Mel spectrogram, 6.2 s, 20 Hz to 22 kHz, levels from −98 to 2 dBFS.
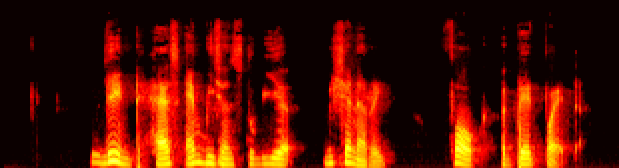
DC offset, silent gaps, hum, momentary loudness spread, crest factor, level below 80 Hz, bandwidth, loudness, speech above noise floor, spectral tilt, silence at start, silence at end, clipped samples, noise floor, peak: under 0.1%; none; 50 Hz at -55 dBFS; 13 LU; 20 dB; -52 dBFS; 13 kHz; -25 LUFS; 59 dB; -7 dB/octave; 0.9 s; 0.6 s; under 0.1%; -83 dBFS; -6 dBFS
